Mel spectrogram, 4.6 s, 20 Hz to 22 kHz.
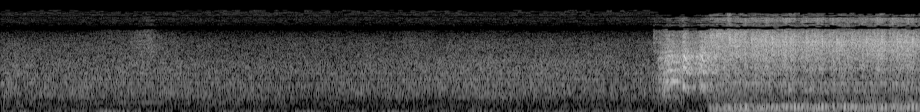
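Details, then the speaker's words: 1973 Honda CB500K2 cafe racer, barn-stored 25+ years, rebuilt with new seals and gaskets, 4-into-1 exhaust, first start after float bowl/float adjustment fixed no-fuel issue: catches after three seconds, smooth even four-cylinder idle; sounds great. "there we go Wow sounds great"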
